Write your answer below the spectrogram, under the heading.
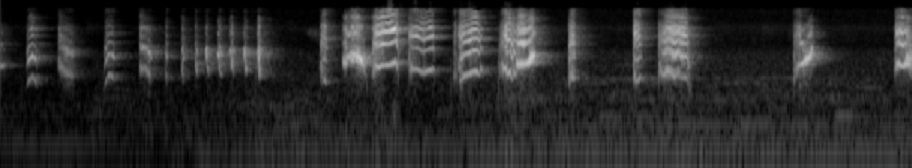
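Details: Long-tailed shrike, a caged songbird in Indonesia, opening with an accelerating run of clipped chattering notes, then loud, harsh, buzzy phrases and scattered rasping notes after a short gap.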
